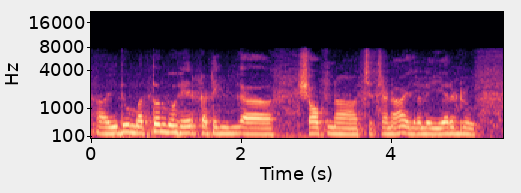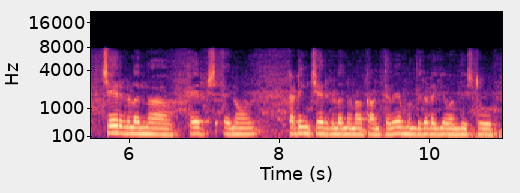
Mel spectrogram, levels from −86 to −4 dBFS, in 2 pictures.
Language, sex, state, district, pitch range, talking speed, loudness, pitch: Kannada, male, Karnataka, Chamarajanagar, 145-160 Hz, 95 wpm, -16 LUFS, 155 Hz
